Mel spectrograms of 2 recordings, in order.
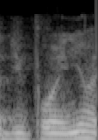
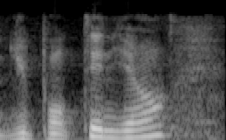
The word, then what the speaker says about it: Dupont-Aignan: Donc bonjour Nicolas Dupont-Aignan et pas Nicolas Dupont-Aignan.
